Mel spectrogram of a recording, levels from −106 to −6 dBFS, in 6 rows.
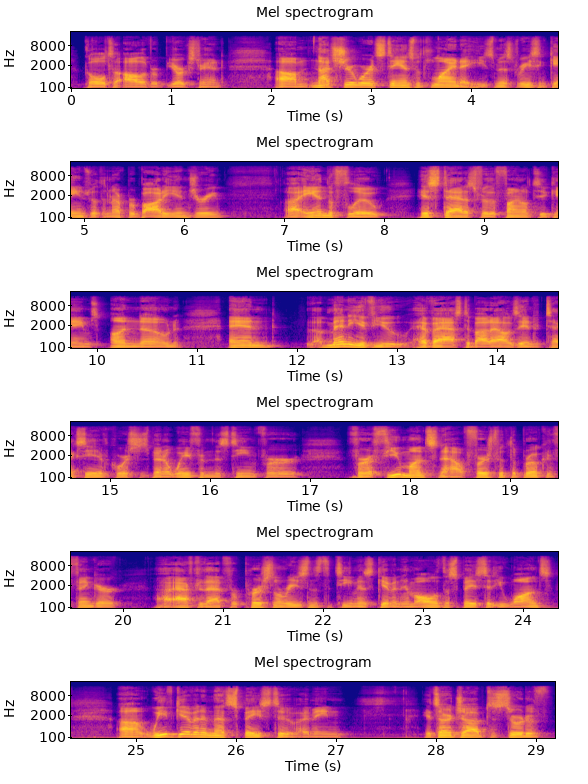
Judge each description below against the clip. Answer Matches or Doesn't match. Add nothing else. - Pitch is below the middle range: Matches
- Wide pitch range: Doesn't match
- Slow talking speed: Doesn't match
